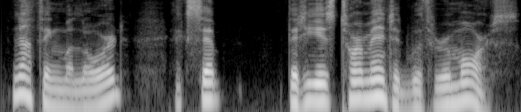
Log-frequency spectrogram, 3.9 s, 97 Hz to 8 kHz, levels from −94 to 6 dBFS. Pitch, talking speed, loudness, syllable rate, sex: 135 Hz, 155 wpm, -17 LUFS, 5.6 syllables/s, male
